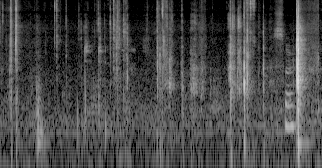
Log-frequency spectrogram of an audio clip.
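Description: A DVD case and its cover being handled: soft plastic rustling and scattered light clicks, with a few louder handling noises a little before five seconds in and a sharp click near the end.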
